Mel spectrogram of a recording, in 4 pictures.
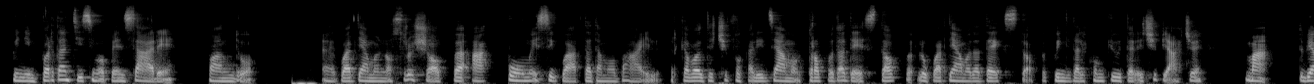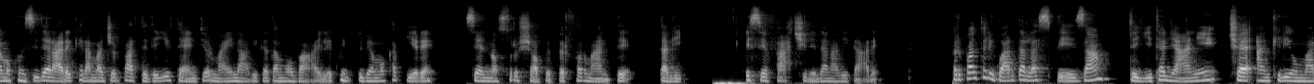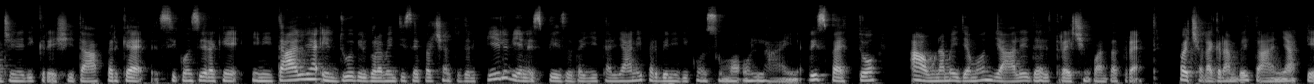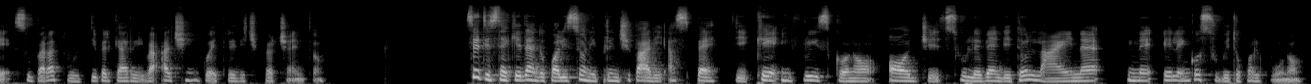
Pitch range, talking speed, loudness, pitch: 150-185 Hz, 155 wpm, -26 LUFS, 165 Hz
